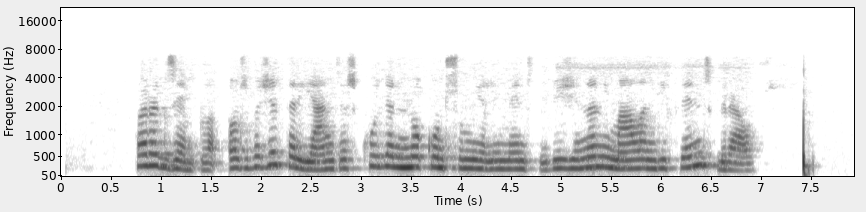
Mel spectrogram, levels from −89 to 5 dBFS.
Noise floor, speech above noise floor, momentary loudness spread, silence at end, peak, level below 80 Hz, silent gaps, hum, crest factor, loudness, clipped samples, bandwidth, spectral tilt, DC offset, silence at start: -78 dBFS; 50 dB; 9 LU; 0.45 s; -4 dBFS; -60 dBFS; none; none; 26 dB; -29 LUFS; under 0.1%; 7 kHz; -7.5 dB/octave; under 0.1%; 0.75 s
